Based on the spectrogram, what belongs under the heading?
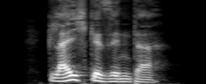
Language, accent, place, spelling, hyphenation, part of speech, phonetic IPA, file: German, Germany, Berlin, Gleichgesinnter, Gleich‧ge‧sinn‧ter, noun, [ˈɡlaɪ̯çɡəˌzɪntɐ], De-Gleichgesinnter.ogg
- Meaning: kindred soul, kindred spirit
